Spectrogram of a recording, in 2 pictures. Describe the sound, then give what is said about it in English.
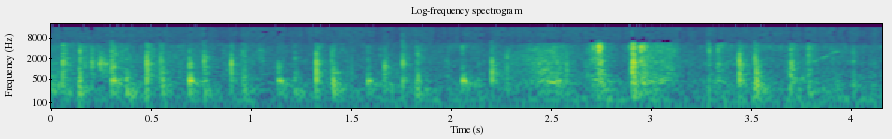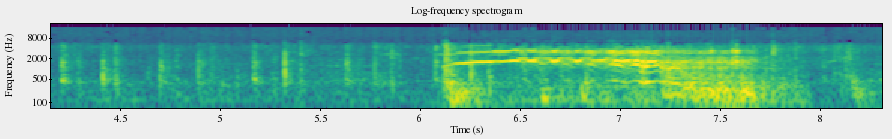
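Steady hoofbeats clop in a quick rhythm, then a loud horse whinnies near the end, shrill and wavering over the continuing hooves. No one speaks. “Now you and Tonto must leave. The horses are in the patio.”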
